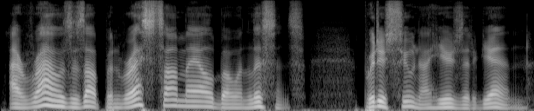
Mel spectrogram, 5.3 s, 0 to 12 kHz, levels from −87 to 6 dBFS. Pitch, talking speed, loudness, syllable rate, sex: 130 Hz, 180 wpm, -19 LUFS, 4.6 syllables/s, male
